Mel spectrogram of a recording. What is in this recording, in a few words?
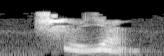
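"试验", Mandarin Chinese; chinese-flashcards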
